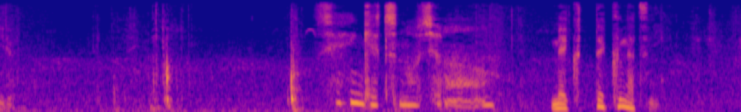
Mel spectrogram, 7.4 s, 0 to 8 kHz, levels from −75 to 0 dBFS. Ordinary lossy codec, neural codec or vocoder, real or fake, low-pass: none; none; real; 7.2 kHz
